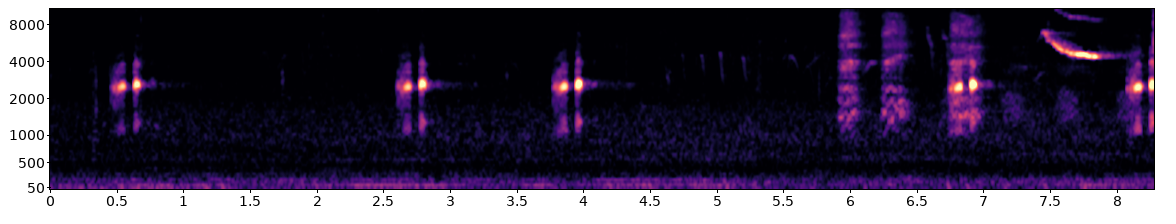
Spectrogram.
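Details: A frog gives short, two-part ribbit croaks every one to three seconds, fairly high-pitched, with a brief bird whistle and a few rustling bursts near the end, in a park in April in spring.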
